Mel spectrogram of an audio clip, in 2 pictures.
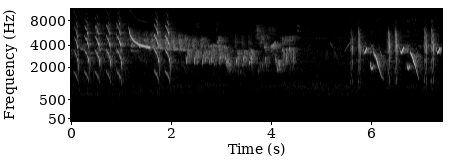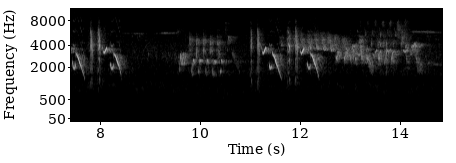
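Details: Oriental reed warbler, an East Asian migrant seen in Indonesia in the rainy season, delivering loud grating song phrases of rapid down-slurred notes and rasping chatter, separated by pauses of about a second.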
